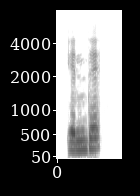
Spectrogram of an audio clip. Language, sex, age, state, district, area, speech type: Malayalam, female, 45-60, Kerala, Pathanamthitta, rural, spontaneous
